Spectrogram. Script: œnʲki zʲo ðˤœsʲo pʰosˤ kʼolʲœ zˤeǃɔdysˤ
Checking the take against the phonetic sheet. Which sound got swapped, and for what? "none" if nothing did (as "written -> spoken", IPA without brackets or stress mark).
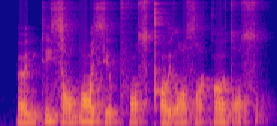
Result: ǃ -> k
